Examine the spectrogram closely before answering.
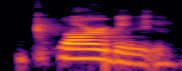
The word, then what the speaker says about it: Derby: like the word yeah Darby how would you spell Darby oh god oh it's a trick question isn't that dirt probably d-e-r-b-y again yeah there's a town here called Darby but it's spelled Derby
